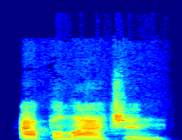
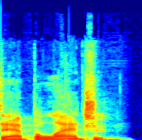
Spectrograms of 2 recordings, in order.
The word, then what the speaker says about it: Appalachian: here here I got this is the official pronunciation by the way hopefully it'll come through here okay appalachin so it's appalachin appalachin yeah there you go that's preferred that is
